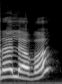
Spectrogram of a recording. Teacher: तो अंतस्थ व्यंजन य, र, ल, व 4 होते हैं। इन्हें अंतस्थ इसलिए कहते हैं क्योंकि जो श्वास वायु होती है इनके उच्चारण के समय मुख के अंदर ही स्थिर रहती है। इनका उच्चारण करते समय वायु की रुकावट कम मात्रा में होती है, इसलिए ये अंतस्थ हैं।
